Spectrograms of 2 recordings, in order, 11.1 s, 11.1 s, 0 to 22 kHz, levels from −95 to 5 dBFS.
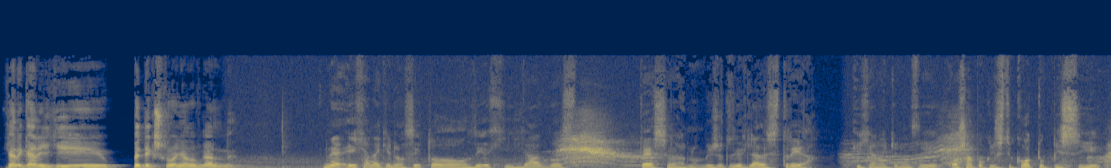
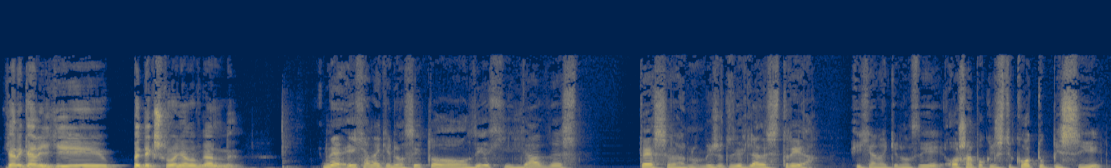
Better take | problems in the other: second | hiss; loud; from 2 to 6.5 s and from 8.5 s on; 2 dB below the speech

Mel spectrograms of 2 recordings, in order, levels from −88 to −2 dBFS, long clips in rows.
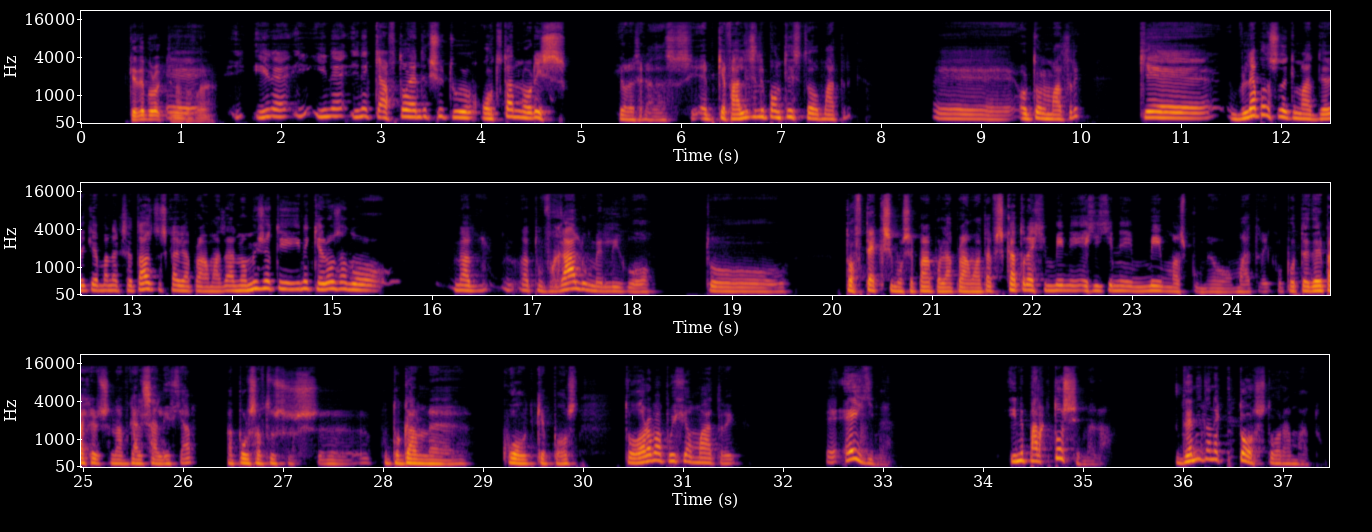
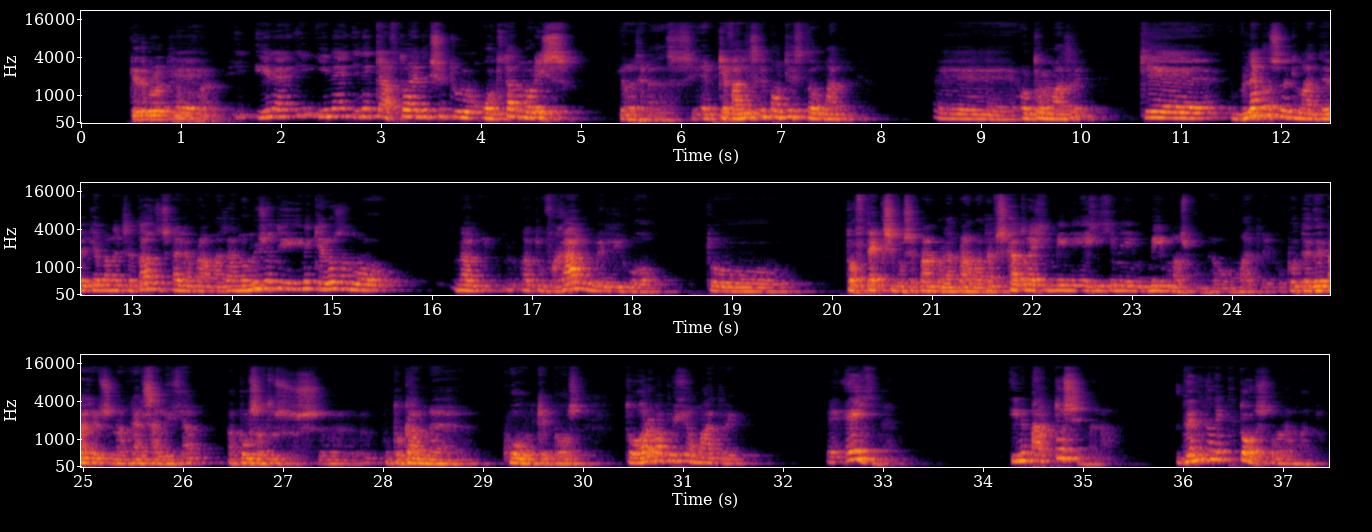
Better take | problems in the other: first | room echo; slight; dies away in 0.4 s // off-mic speech; far

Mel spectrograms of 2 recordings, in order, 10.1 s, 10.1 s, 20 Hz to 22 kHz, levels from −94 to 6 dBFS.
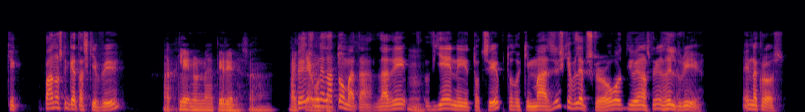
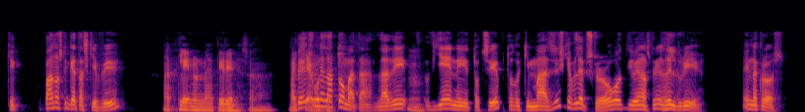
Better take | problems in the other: neither | garbled, watery; slightly; nothing above 6.5 kHz; the same in both

